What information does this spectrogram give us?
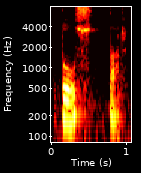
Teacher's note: Burada artıq t düşəcək.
